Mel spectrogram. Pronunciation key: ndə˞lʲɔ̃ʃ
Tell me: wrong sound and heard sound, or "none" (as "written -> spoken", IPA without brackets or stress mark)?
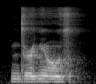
ʃ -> z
